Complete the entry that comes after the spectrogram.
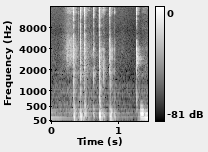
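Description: Quick bursts of keystrokes on a computer keyboard while entering shortcut keys, about eight crisp clicks in a short uneven run, close and fairly quiet, with a brief voice sound at the end.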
